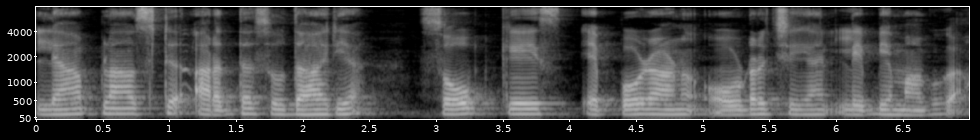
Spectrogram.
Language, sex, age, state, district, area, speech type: Malayalam, male, 30-45, Kerala, Palakkad, urban, read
